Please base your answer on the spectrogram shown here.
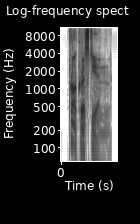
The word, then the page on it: Procrustean: British English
